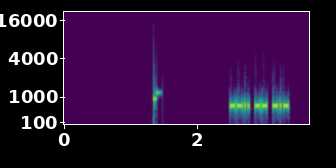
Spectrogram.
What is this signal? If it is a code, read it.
Morse code, heard as a keyed tone, about 46 wpm, 700 Hz. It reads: ZMK
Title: USA Call Sign Postfixes - 3 Letters 45wpm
